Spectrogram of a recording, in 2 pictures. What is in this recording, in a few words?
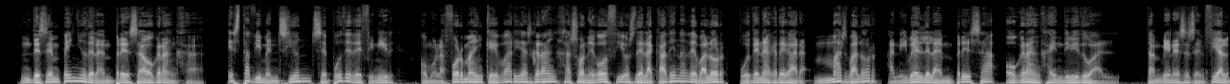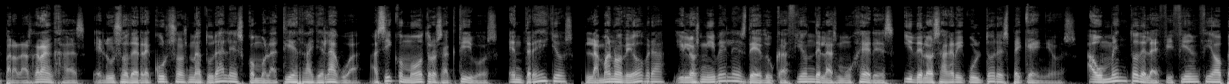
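Spanish Spain elearning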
